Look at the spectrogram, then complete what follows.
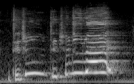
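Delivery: high-pitched suspicious question; high suspicious ask. Retold or imitated. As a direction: ask it high like you already know. Testing partner, high suspicious ask.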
